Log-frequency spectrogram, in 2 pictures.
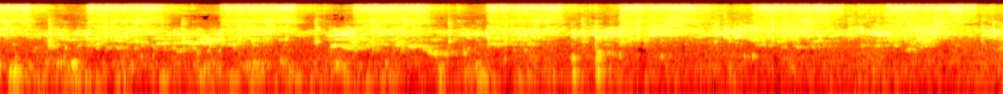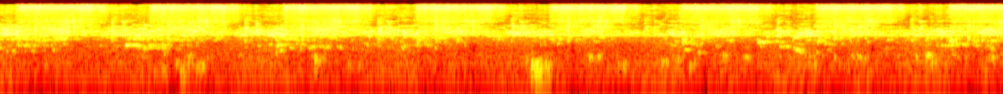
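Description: Rotary vacuum pouch packing machine running: a steady hiss with a regular pulse about every second and a half as the machine cycles.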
